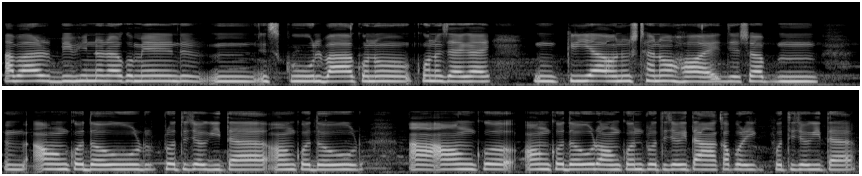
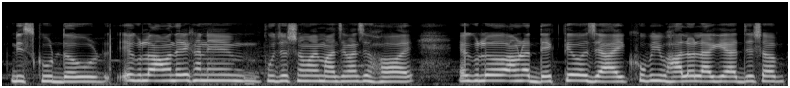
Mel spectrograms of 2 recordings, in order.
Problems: constant background noise, background conversations at intervals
